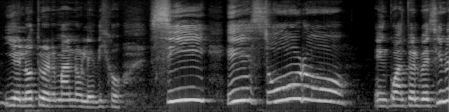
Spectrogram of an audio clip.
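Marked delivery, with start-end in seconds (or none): 1.9-4.4 much higher, slow, teasing mock reply; sarcastic brother, higher and louder. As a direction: stretch it out to taunt him. Brother mocks the gold joke.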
